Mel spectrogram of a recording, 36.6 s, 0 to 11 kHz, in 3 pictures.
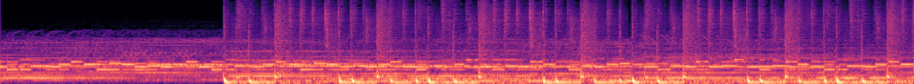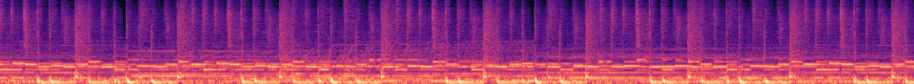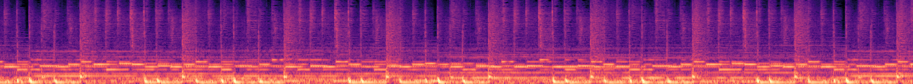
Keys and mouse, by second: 1.2 click, 3.3 ctrl+-, 4.4 ctrl+-, 4.6 ctrl+=, 5.1 ctrl+=, 5.7 space, 6.0 click, 6.2 space, 8.0 click, 8.2 right click, 8.8 click, 10.3 click, 12.1-16.6 shift+drag, 18.0 click, 19.4 click, 20.6 click, 21.7 click, 24.0 click, 24.1-27.0 drag, 27.2-28.6 drag, 28.6 ctrl+z, 29.6-31.1 drag, 30.8 typing, 31.1 ctrl+z, 31.8-34.1 drag, 34.0 typing, 34.2-36.5 drag.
